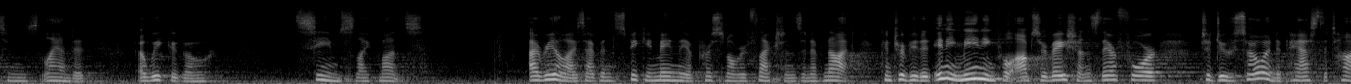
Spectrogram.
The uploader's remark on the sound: Recorded before a live audience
